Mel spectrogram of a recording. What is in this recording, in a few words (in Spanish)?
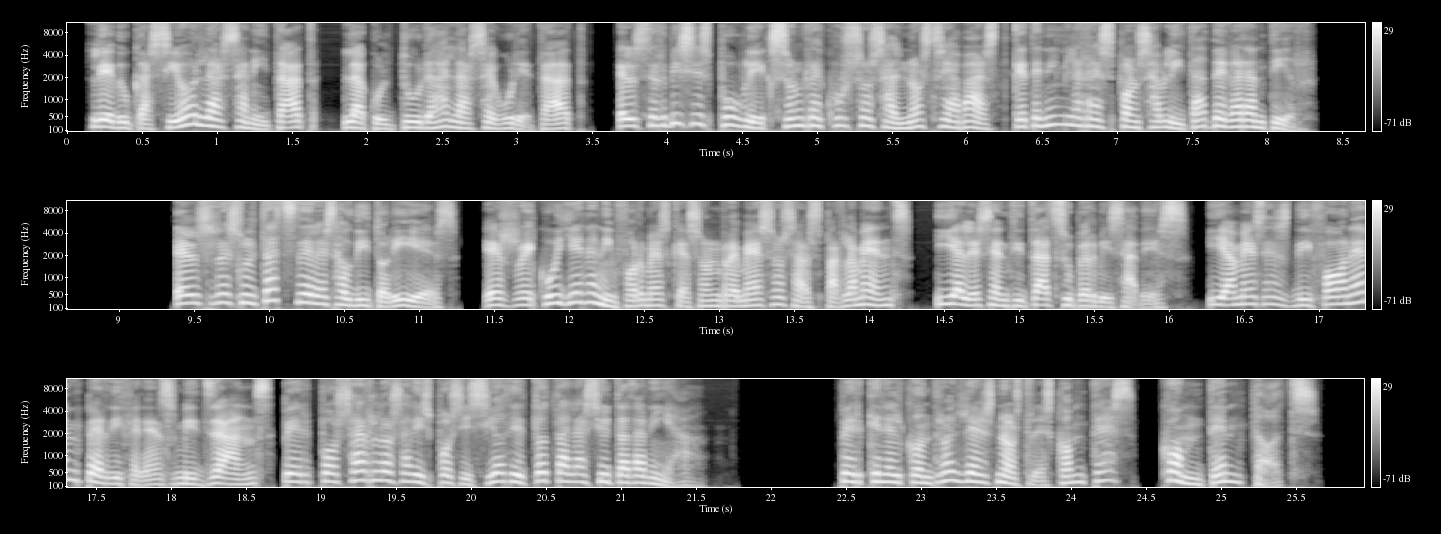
Femenino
